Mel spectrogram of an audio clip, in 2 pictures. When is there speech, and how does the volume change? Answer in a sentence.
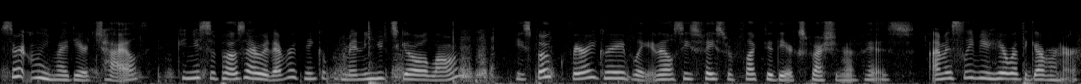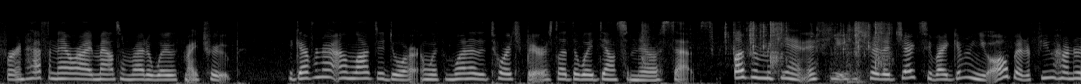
You can hear the speech from 0.0 to 21.5 s, at a steady volume.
